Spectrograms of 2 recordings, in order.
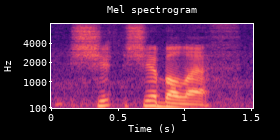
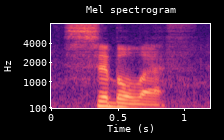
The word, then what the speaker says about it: Shibboleth: man who crosses to pronounce the key word Shibboleth but says the story in every case he said Cybil f the direful result was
